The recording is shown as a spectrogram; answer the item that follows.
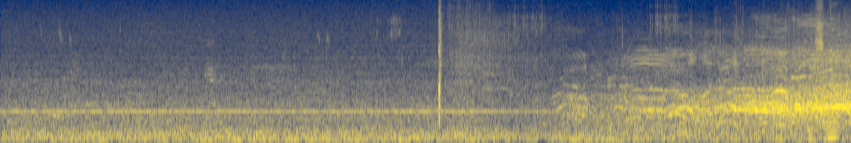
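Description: A single sharp click of a golf club striking the ball on a short chip shot, a little past halfway. About a second later a crowd's voices start to rise and swell into shouts and cheers as the ball runs toward the hole.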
